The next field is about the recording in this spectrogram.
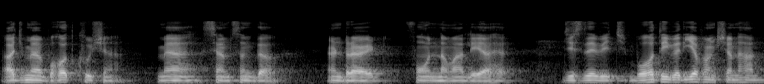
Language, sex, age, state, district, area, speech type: Punjabi, male, 45-60, Punjab, Fatehgarh Sahib, urban, spontaneous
